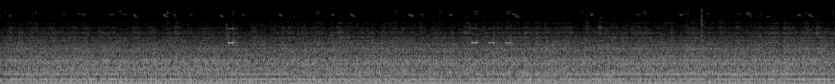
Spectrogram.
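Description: Landini 65 Blizzard tractor's diesel engine running steadily at an even pitch while pulling a roller across a field.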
